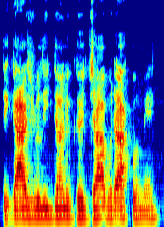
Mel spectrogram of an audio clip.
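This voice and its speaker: A man's voice: medium pitch, monotone, fast talker, a bit bright. A man hosting his own podcast, talking alone in a blunt, profane, opinionated rant. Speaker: podcast host.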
